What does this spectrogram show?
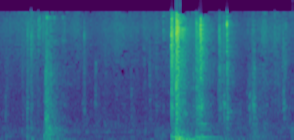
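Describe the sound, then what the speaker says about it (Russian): An office reception room door is pushed shut with a single solid thud and a brief rattle of the latch, close by and fairly loud, following a quieter earlier knock or bump in a calm room. "Почему дверь закрывает?"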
